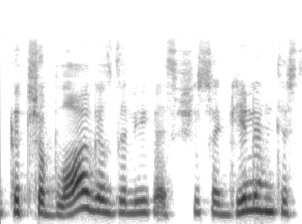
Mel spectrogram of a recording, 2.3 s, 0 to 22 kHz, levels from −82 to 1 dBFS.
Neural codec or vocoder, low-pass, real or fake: codec, 44.1 kHz, 3.4 kbps, Pupu-Codec; 10.8 kHz; fake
